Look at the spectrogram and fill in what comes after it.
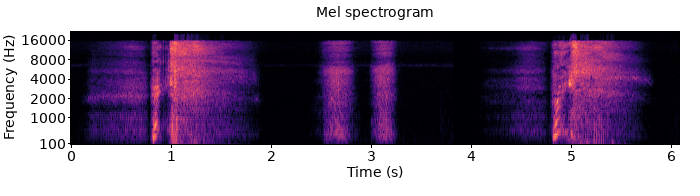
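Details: Hay fever sneezing with itchy, runny nose: two full sneezes, each preceded by a sharp inward breath, with quick sniffs between; housemate passing tissues.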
